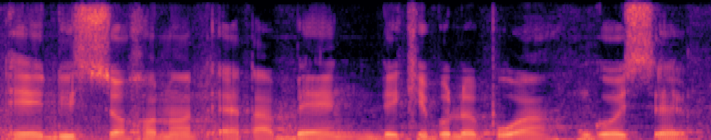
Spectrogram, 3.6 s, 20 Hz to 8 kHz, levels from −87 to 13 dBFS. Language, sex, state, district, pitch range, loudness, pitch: Assamese, male, Assam, Sonitpur, 100-110 Hz, -16 LUFS, 105 Hz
